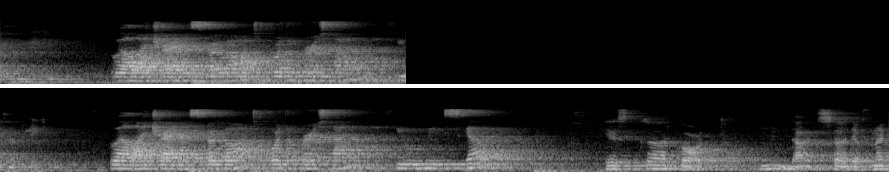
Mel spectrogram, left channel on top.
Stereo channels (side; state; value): left; drops out; at 4.1 s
